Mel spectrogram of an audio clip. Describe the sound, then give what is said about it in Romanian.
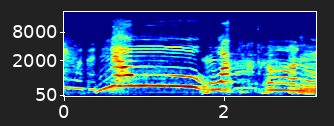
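A person's voice imitates a cat's meow with one long, drawn-out wailing cry that rises and falls, followed by a few shorter, broken vocal sounds, fairly loud. “Nu e bine. E un miunat de pisică.”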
